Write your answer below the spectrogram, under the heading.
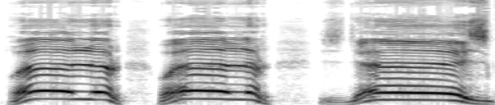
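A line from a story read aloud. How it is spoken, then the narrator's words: Thunderous bark. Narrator (Russian): громовым голосом гаркнул Сэм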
